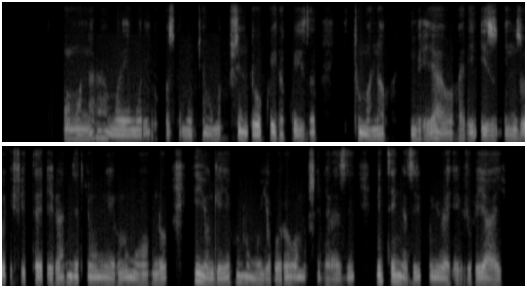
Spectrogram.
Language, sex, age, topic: Kinyarwanda, male, 18-24, government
